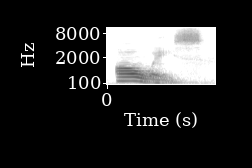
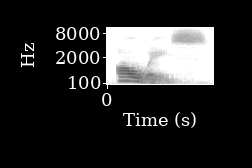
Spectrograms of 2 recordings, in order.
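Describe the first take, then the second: First: The first vowel sounds like 'o'. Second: The same.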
